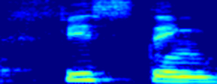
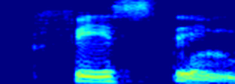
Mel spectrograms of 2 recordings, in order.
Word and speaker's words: feasting: together okay i think i think i am pronouncing as a fisting but i should be pronouncing as face thing like for me they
